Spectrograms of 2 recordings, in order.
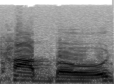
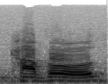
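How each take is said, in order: First: The middle consonant is a hard B sound. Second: The middle consonant is a soft V-like sound. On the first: The speaker calls it wrong. "you really don't say kabod" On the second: The speaker calls it right. "It's a BV sound"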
